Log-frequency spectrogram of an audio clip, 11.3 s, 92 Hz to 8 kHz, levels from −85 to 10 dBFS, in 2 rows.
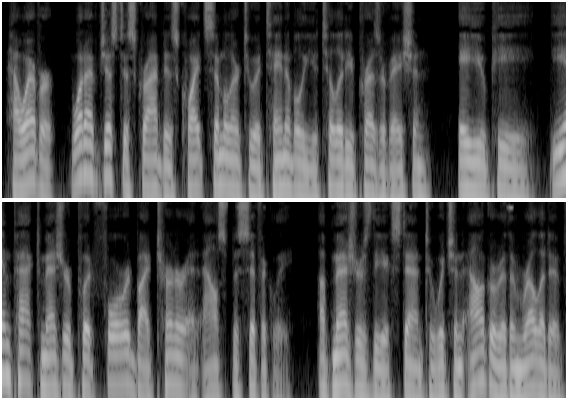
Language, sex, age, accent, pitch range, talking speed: English, male, 50-69, American, 80-115 Hz, 170 wpm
